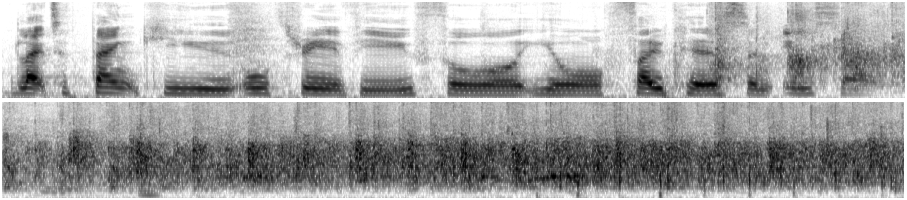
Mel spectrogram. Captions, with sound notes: I'd like to thank you, all three of you for your focus and insight. (audience applauds and cheers)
